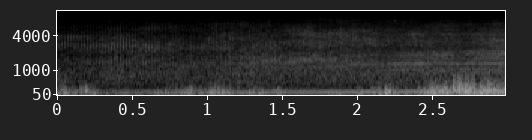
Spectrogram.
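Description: Jetstar flight 445 bound for Melbourne, an A321neo-type airliner at Gold Coast Airport, rumbles as a steady engine roar that swells louder toward the end, heard from an outdoor spotting position.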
